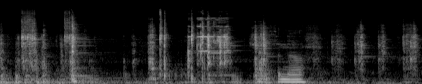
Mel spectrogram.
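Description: A metal tool clanks down onto concrete.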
